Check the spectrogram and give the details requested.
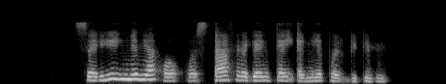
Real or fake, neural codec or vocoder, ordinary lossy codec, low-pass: fake; codec, 16 kHz, 0.5 kbps, FreqCodec, smaller model; Opus, 32 kbps; 7.2 kHz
